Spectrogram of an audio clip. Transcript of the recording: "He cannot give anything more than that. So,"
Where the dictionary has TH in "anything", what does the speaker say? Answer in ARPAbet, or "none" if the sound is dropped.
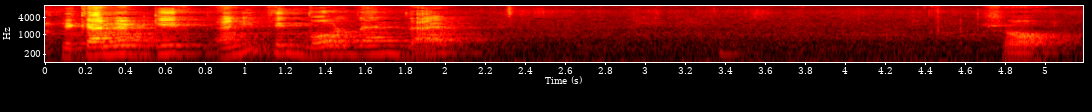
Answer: T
